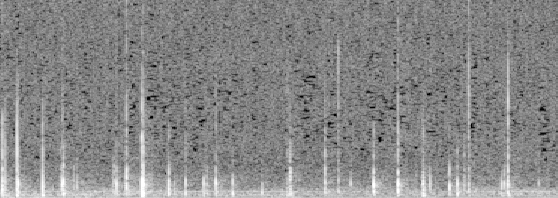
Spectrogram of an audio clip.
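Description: Long nails tap and scratch across the black glass screen of an iPad tablet. About sixteen short, crisp clicks sound at an uneven pace, each dying away almost at once over a faint, steady low hum.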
